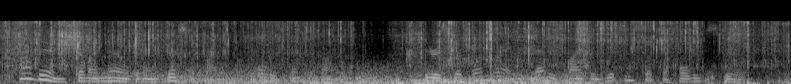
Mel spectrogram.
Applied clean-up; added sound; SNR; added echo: none; Crumpling, crinkling + Thunder / Rain; -4 dB; none.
